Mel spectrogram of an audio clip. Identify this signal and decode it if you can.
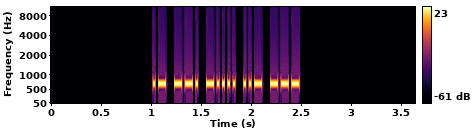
Morse code, heard as a keyed tone, about 44 wpm, 700 Hz. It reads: AG6UO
